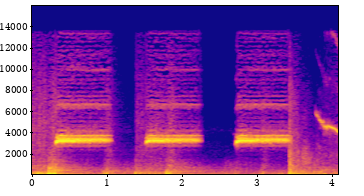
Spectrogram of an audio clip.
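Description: Three long blasts on a pea-less military whistle, each a steady high note with short pauses between: an assembly signal calling the troops to fall in. Near the end a short falling whine starts.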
